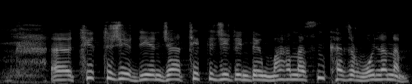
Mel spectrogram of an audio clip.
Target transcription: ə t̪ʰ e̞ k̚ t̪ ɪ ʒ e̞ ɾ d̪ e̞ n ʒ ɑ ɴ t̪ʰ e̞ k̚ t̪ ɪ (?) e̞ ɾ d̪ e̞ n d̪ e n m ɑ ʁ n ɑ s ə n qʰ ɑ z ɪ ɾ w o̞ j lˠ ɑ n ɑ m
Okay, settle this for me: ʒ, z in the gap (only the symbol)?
ʒ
